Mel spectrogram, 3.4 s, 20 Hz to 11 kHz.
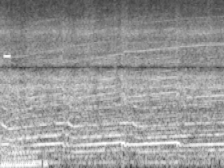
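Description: A Formula 1 race car engine in the racing game F1 25 drones at a steady high pitch with slight rises and dips, heard continuously and fairly loud with no talk over it.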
